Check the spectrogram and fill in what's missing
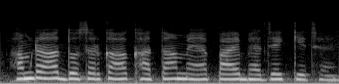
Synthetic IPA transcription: həmɾad̪oːsəɾkakʰaːt̪ãmẽpaːjbʱeːd͡ʒeket͡ʃʰɛ

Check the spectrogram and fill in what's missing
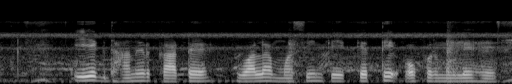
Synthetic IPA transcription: eːkd̪ʱaːneɽkaːʈe | ʋaːlaməsiːnkekɛːt̪eʔɔːpʰəɾmɪleɦɛː

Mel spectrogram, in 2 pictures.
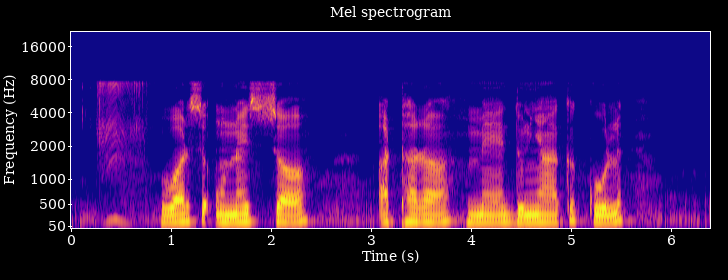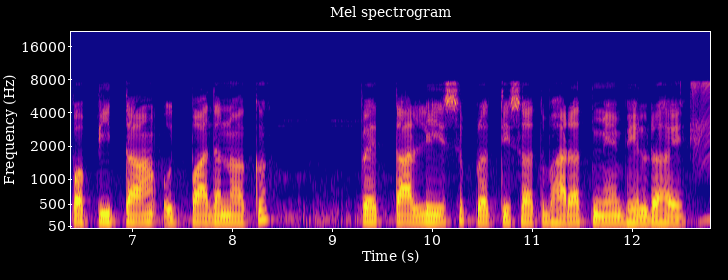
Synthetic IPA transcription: ʋəɾsʊnːəɪsːɔ | əʈʰəɾəmed̪ʊnijakkul | pəpit̪aʊt̪pad̪ənək | pɛ̃ːt̪aliːspɾət̪ɪsət̪bʱaːɾət̪mẽbʱeːlɾəɦə

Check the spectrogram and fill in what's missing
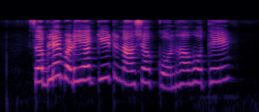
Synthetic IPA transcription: səblebəɽ̤ijakiːʈnaːʃəkːoːnɦəɦoːt̪ʰe

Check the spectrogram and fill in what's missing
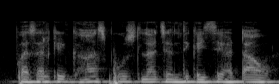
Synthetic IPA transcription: pʰɐs̬əlkeɡʱãːsbʱuːslad͡ʒɐld̪ikɐɪseɦɐʈaːo

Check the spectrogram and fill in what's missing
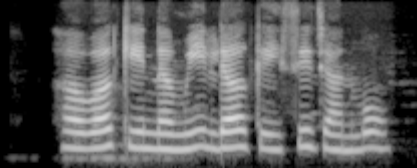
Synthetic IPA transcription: hɐʋakinɐmĩlakeɪsed͡ʒaːnbo

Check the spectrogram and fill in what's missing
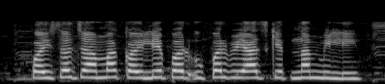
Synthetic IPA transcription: pəjsad͡ʒamakəjlepəɾupəɾbjad͡ʒket̪namili

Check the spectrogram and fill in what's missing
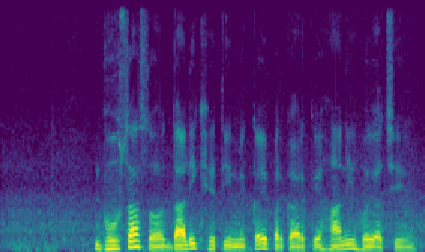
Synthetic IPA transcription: bʱusasə̃d̪aːlikʰet̪imekəipɾəkaɾkeɦaniɦoeət͡ʃʰi

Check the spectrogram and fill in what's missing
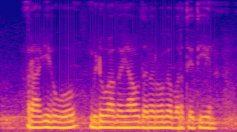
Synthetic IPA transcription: ɾaːɡiɦuʋobiɽuʋaːɡɐjaːʋud̪ɐɾɐɾoːɡɐbɐɾt̪et̪ijeːnu

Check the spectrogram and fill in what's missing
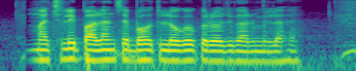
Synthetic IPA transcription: mɐt͡ʃʰlipaːlənsebɐɦʊt̪loːɡõkoɾoːzɡaːɾmɪlaɦɛː

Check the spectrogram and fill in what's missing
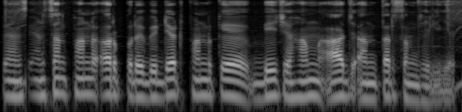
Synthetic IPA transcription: pẽnsensənpʰəɳɖɔːɾpɾebiɖeʈpʰə̃ɳɖkebiːt͡ʃɦəma̰ːd͡ʒə̰̃nt̪əɾsəmd͡ʒʱilḭḛ

